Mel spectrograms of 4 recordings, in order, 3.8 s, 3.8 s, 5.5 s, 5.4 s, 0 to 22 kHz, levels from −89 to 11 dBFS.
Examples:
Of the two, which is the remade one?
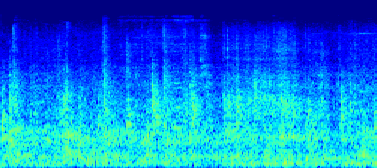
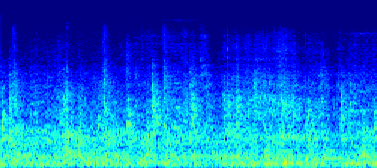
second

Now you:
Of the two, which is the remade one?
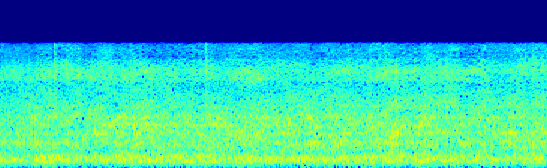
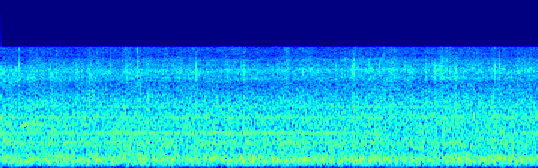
first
